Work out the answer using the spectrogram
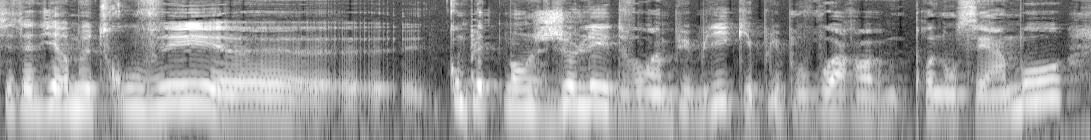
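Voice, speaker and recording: A woman's medium-pitched voice with a dark, mellow tone, ordinary pitch variation and a moderate pace, in a very clean recording with a silent background. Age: 60s. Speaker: retired English teacher and literary interpreter. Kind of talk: interview monologue. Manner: hesitant, many fillers and repetitions.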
